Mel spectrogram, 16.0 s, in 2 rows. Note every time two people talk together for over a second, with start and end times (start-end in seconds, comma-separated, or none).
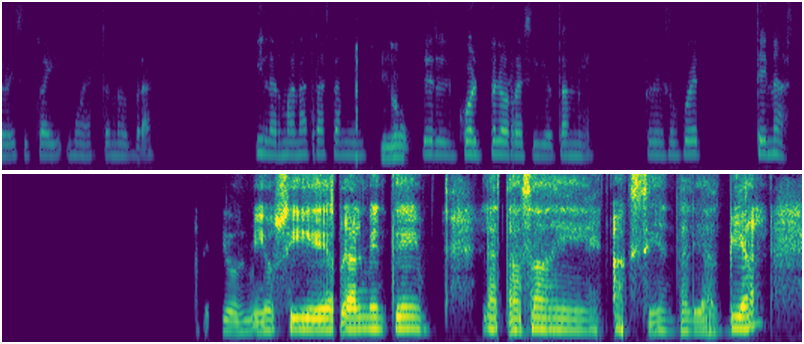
none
